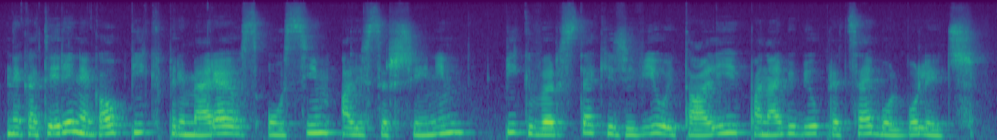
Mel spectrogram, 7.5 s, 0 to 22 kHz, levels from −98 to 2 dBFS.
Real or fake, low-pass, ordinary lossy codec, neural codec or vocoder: real; 19.8 kHz; none; none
